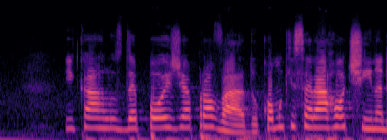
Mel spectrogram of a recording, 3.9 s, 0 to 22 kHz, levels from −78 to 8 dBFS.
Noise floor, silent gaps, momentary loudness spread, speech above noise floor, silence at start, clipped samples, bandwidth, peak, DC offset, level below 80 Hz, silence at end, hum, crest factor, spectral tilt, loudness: -54 dBFS; none; 9 LU; 30 dB; 0 s; under 0.1%; 17.5 kHz; -10 dBFS; under 0.1%; -46 dBFS; 0 s; none; 16 dB; -3 dB/octave; -24 LUFS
